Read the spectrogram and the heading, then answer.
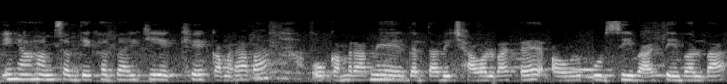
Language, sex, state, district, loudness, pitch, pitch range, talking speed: Bhojpuri, female, Uttar Pradesh, Ghazipur, -12 LUFS, 210 Hz, 195-225 Hz, 165 wpm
